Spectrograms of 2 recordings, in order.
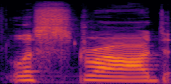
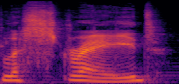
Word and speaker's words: Lestrade: And yes, Rumor, everyone else just pronounces it as Lestrade, not Lestrade, as far as other media of Sherlock Holmes.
